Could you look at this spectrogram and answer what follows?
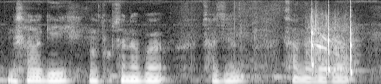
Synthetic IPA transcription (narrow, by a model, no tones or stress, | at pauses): mɯsaɡimaktʰok̚t͡ʃanɐbɐsazensanɐɾɐbɐ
